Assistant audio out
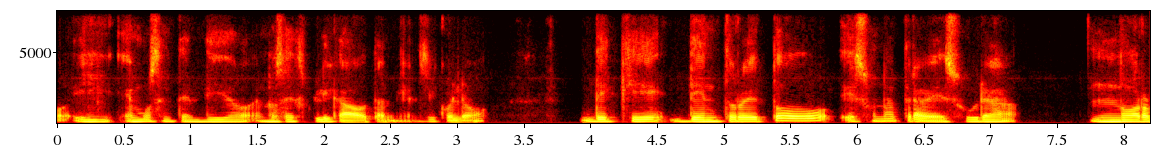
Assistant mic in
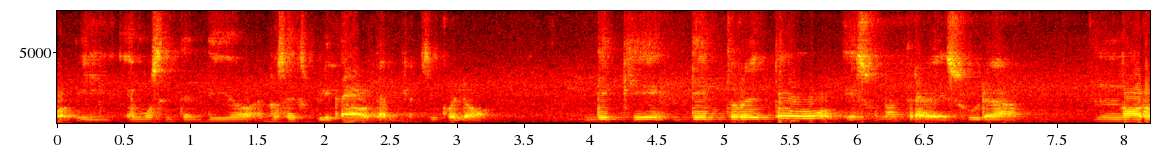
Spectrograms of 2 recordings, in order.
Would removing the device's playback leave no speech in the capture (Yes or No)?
Yes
